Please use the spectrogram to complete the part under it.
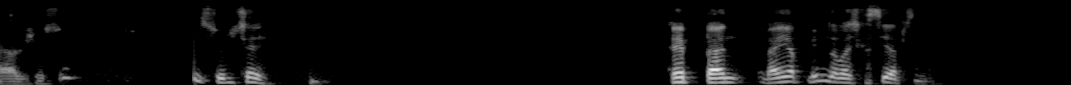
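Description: A man speaks calmly through a microphone on an online call, in short bursts with pauses.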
